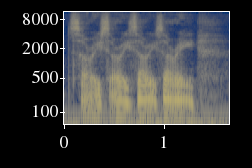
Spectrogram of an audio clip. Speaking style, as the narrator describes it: I'd run through to the kitchen mumbling

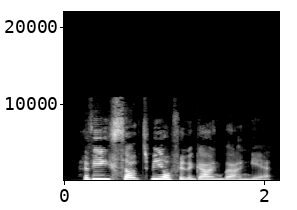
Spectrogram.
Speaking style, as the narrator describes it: grinning as he says

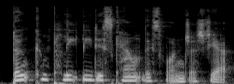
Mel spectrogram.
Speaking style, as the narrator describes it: Rose said

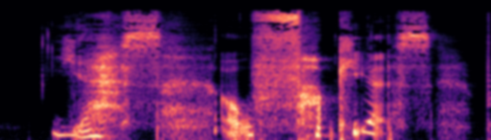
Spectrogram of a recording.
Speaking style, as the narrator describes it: breathed Michaela

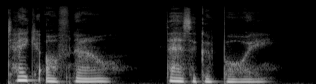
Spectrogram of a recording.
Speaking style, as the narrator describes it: she says it softly in his ear

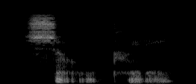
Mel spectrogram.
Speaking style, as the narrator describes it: he mumbles

